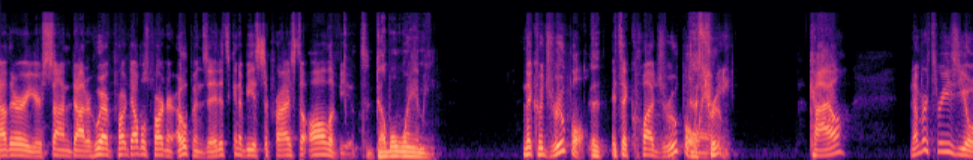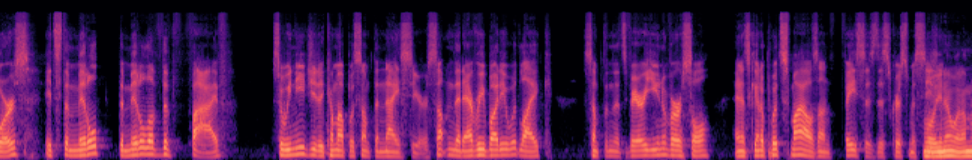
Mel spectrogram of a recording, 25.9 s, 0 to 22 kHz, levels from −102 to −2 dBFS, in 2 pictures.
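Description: At 1.79 to 1.85 s the sound turns briefly rougher and grainier without any gap, and the same coarse texture returns from 3.39 to 3.57 s, just after "going to be", again from 3.63 to 4.10 s, and at 5.72 to 5.77 s, just after "a double". Each is a lost packet rebuilt from error correction. The packets went missing, but the following packet carried a low-bitrate copy that the decoder played instead. The longest stretch, about 240 ms, points to roughly a dozen separate packets.

Between 3.59 and 3.74 s, and again at 5.80 to 5.84 s right after "a double", there is a short smear or wobble where the audio briefly carries itself forward. This is short concealed packet loss. About 20 ms never arrived, and the receiver extended the preceding sound to bridge the hole. The first instance filled 13 ms and stretched the timing by a few milliseconds. The second filled 24 ms before blending back into the real signal.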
